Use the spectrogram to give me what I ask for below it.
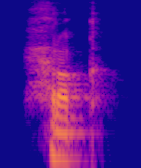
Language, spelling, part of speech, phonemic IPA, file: Moroccan Arabic, حرق, verb, /ħraq/, LL-Q56426 (ary)-حرق.wav
- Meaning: 1. to burn 2. to spoil (reveal the ending)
